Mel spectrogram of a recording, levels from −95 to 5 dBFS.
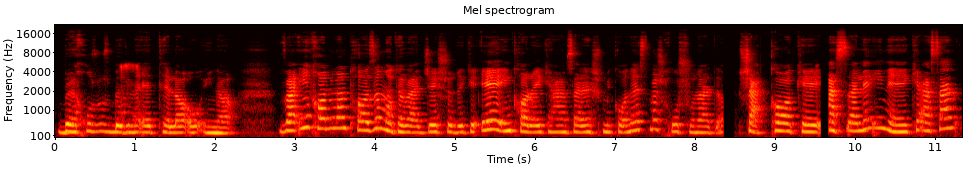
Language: Persian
